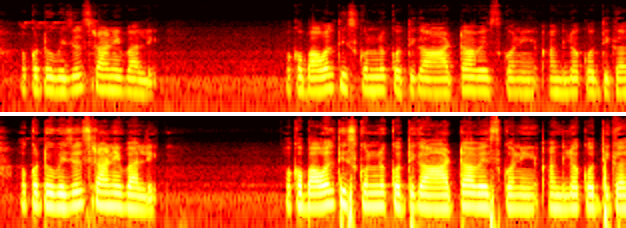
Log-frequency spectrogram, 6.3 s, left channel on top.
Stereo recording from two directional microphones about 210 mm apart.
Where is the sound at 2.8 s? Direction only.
45° right (ahead or behind).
